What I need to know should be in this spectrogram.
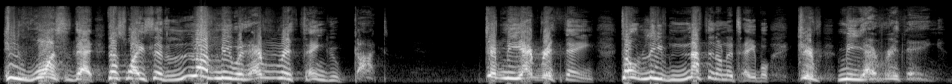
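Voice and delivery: high, loud, impassioned sermon shout; full-force preaching. Real, not acted. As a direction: belt it out to the congregation.

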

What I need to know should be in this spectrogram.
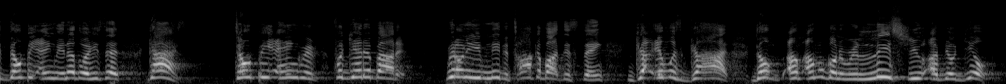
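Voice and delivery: loud, high, rousing sermon delivery; shouted, fervent preaching; full-force preaching. Acted. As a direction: preach it out to the whole church. Preaching Joseph's words.

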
